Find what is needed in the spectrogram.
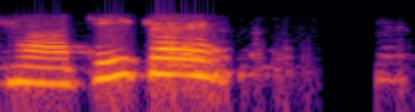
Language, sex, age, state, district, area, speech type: Sindhi, female, 45-60, Gujarat, Junagadh, urban, conversation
